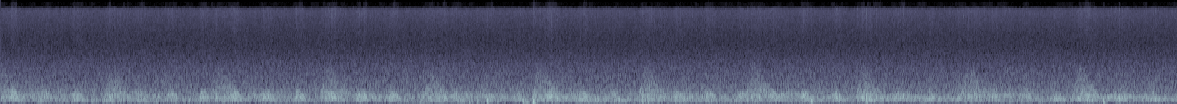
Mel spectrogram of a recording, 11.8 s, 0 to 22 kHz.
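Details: Fetal heartbeat at 10 weeks of pregnancy heard with an Angel Sound home fetal Doppler: rapid, faint whooshing pulses at about 170 a minute within a constant rumbling hiss, with whooshing from the umbilical cord.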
